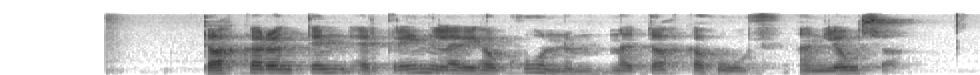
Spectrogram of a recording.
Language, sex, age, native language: Icelandic, male, 30-39, Icelandic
